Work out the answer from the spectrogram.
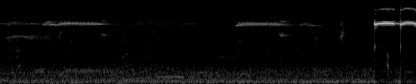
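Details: Blue-crowned hanging parrot calling a rival in the wild, recorded as a lure: faint drawn-out high whistles, then a sudden loud pair of shrill squeaks at the end.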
